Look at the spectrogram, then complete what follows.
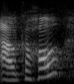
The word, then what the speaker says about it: alcohol: Alcohol. Alcohol. Okay, accent on the first one.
